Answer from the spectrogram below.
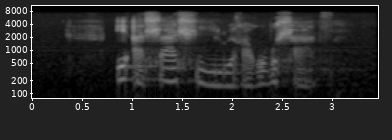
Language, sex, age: Northern Sotho, female, 22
